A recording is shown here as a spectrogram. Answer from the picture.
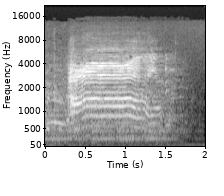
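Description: A singer holds a final, slightly wavering note over piano music. About halfway through it fades out, and the sound drops to near silence at the end.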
